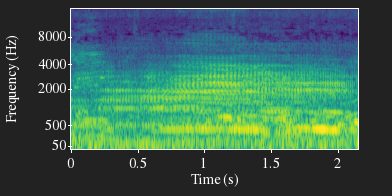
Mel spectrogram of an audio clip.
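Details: Giant cattle being unloaded, coming down from a truck: one long sustained moo with rich harmonics, its pitch wavering gently and dipping slightly toward the end, over steady broadband background noise.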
